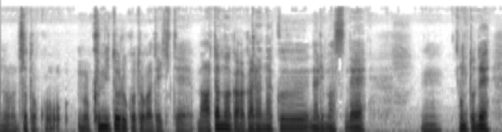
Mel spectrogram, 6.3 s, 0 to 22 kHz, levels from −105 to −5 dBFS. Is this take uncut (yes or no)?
yes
